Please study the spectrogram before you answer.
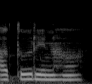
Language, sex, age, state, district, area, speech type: Santali, female, 18-30, Jharkhand, Bokaro, rural, spontaneous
